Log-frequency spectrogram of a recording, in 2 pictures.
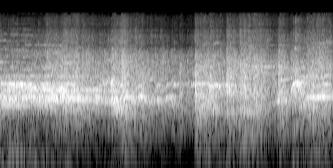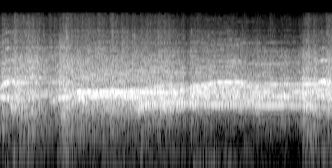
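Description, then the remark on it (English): A crowd applauds steadily for a bishop for over ten seconds, a dense wash of clapping mixed with scattered cheers and voices that holds a fairly even loudness throughout. “Can we give Bishop a round of applause?”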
